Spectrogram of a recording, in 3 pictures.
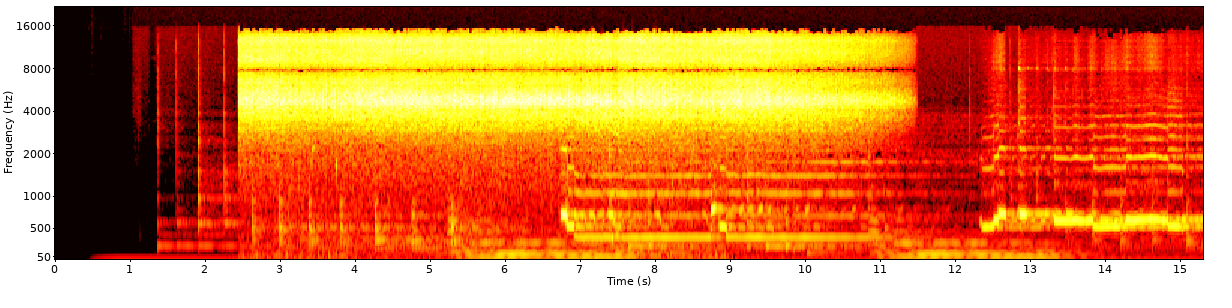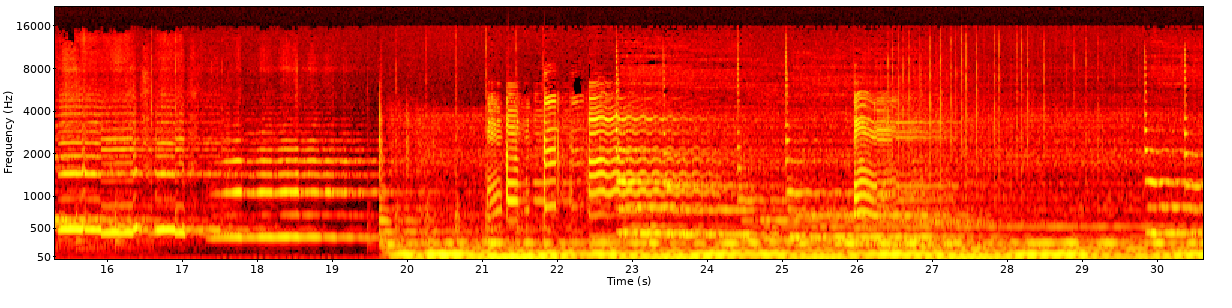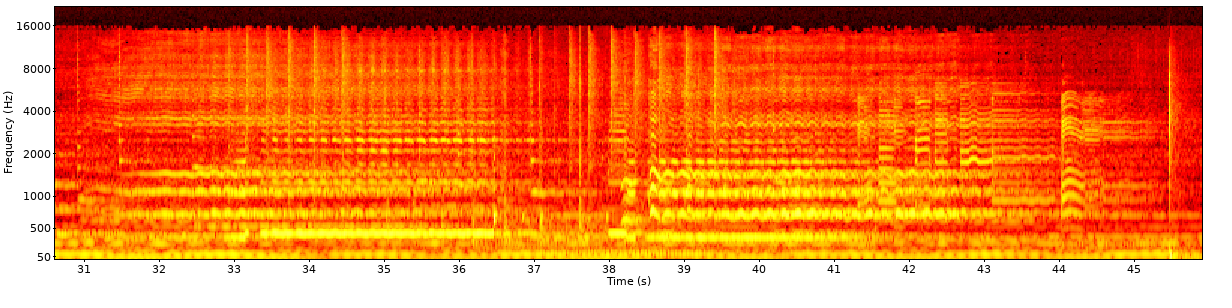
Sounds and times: Music: 0:01.4 - 0:45.9
Outside, rural or natural: 0:02.4 - 0:13.2, 0:25.9 - 0:42.7.

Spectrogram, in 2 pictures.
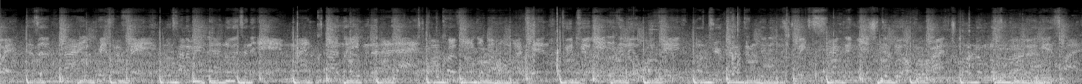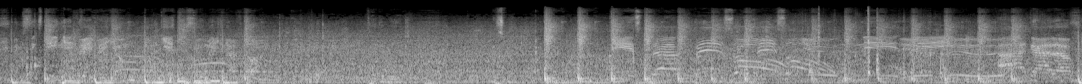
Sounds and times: Music: 0:00.0 - 0:14.4, 0:15.8 - 0:21.6
Skateboard: 0:00.0 - 0:21.6.

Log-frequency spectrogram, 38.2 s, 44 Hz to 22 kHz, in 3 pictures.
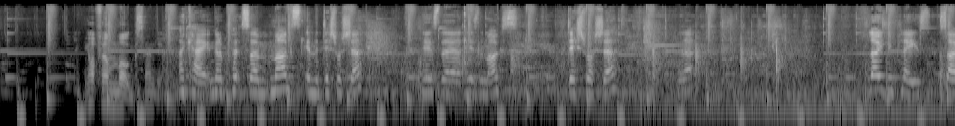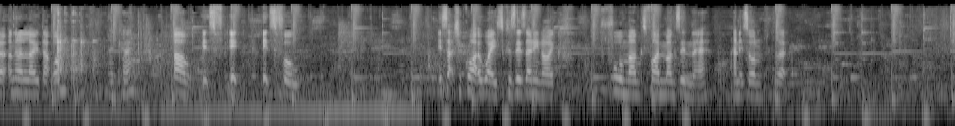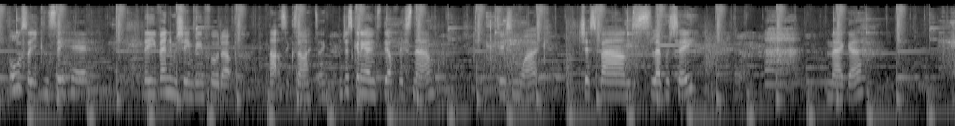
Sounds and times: Music: 0:00.0 - 0:38.2
Inside, public space: 0:01.6 - 0:38.2.

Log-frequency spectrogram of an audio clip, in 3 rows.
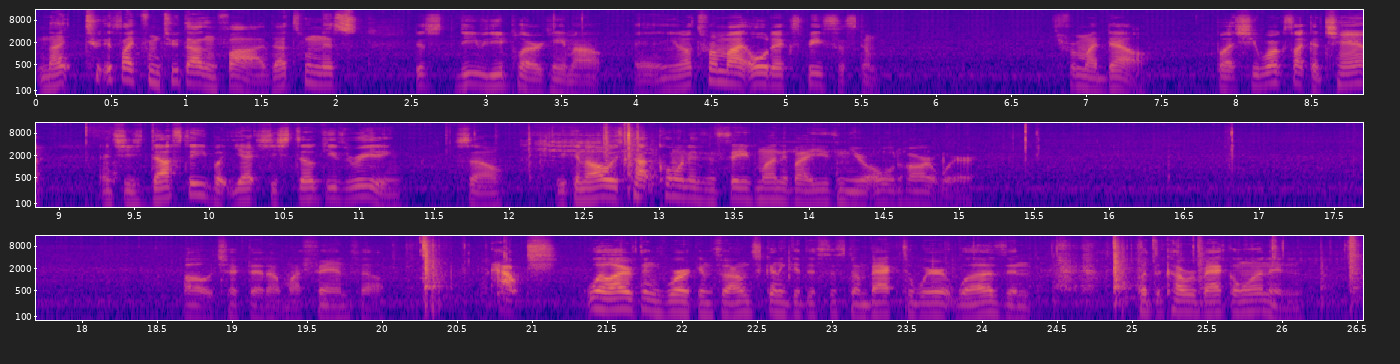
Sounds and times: Speech: 0:00.0 - 0:05.6, 0:06.8 - 0:15.1, 0:18.7 - 0:20.0, 0:20.7 - 0:24.4, 0:25.0 - 0:26.2
Inside, small room: 0:00.0 - 0:26.5.

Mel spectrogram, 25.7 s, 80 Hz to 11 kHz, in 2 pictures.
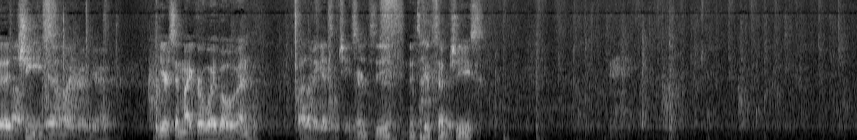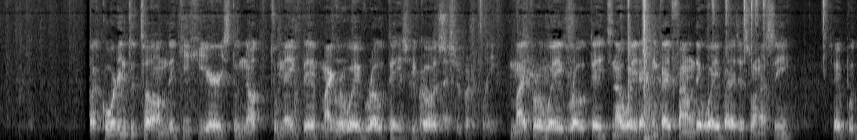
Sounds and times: Speech: 0:00.0 - 0:07.3, 0:14.2 - 0:25.7.

